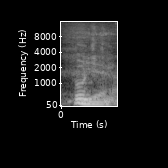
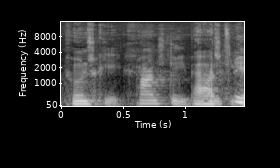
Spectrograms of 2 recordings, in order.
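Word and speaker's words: pączki: Poonski. – Yeah. – Poonski. – Even though there's no N when there's nothing.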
